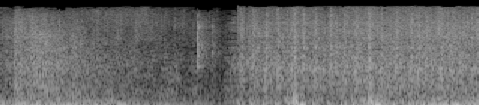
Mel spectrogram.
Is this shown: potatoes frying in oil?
no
